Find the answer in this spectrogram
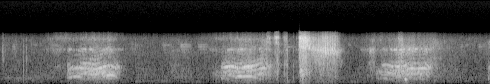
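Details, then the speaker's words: A dad napping on the couch, snoring loudly enough to make the napper beside him stir: three loud, rattling snores about every three seconds, with a sharp snort and faint background music. "think Daddy snoring is going to wake her up soon"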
